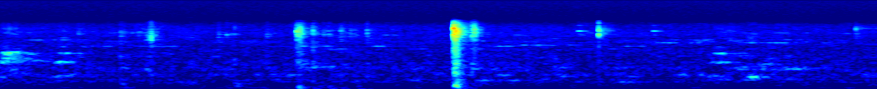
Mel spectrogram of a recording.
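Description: Faint, sharp clicks of a computer mouse, a handful of single clicks with the loudest about halfway through, over near silence.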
